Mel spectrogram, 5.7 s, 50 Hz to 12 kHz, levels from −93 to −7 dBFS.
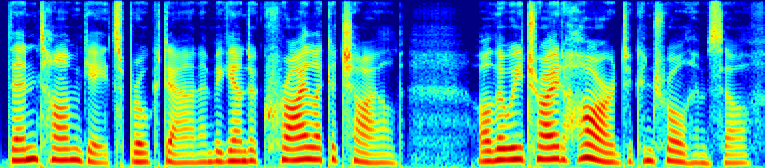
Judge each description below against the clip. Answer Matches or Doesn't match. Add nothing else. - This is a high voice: Matches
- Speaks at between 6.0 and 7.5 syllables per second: Doesn't match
